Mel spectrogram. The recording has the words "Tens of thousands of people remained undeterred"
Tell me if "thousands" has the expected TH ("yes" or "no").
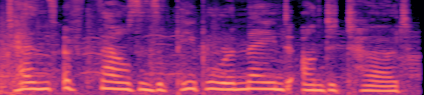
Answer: yes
